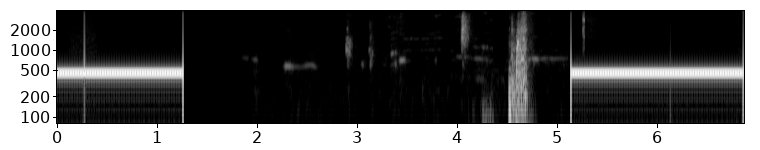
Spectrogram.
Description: Ringback tone (North America), 440 + 480 Hz.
